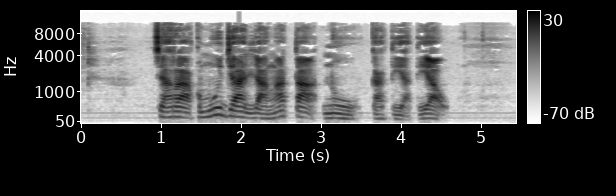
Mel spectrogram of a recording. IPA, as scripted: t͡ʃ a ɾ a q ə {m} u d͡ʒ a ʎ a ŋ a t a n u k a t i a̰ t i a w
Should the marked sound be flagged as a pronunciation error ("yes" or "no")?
no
